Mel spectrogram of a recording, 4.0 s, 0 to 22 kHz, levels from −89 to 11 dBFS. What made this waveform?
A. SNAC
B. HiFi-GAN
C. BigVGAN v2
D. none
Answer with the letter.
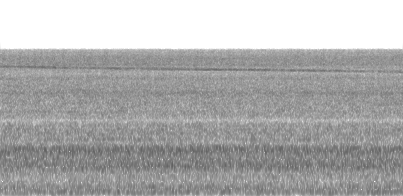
C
